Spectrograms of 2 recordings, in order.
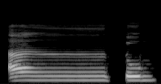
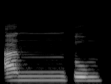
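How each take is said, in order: First: The n is muffled without the tongue touching. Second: The n is pronounced clearly with the tongue touching. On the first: The speaker calls it right. "Kurang lebih seperti ini. ... Jadi bunyinya samar" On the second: The speaker calls it wrong. "tidak dibaca antum"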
